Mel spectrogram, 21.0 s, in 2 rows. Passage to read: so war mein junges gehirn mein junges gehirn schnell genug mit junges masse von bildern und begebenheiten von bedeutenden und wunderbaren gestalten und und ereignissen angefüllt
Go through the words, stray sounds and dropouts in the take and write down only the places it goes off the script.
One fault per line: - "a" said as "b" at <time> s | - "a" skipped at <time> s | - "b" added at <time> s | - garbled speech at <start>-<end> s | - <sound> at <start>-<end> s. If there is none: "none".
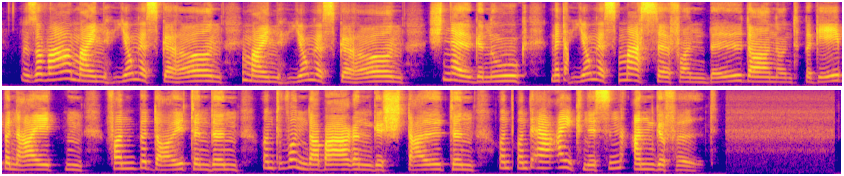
none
